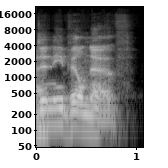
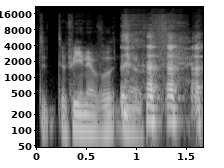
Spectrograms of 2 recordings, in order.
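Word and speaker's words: Villeneuve: Did Oh, Denil Nov. Yeah, it's French. Deina. Um, his stuff is usually great.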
